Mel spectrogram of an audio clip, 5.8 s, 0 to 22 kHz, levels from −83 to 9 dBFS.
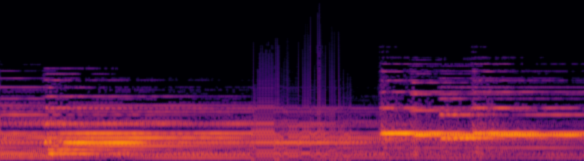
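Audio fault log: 2.51–3.50 s, robotic sound from repeated short buffers: the audio turns into a rigid, metallic buzz at 66.8 Hz that only loosely follows the original sound. This is likely playback starved of new data, looping roughly 15 ms blocks while most real audio is skipped.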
